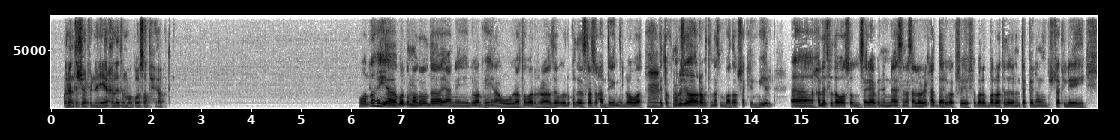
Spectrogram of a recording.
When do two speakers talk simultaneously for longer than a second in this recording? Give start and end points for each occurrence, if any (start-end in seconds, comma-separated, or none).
none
